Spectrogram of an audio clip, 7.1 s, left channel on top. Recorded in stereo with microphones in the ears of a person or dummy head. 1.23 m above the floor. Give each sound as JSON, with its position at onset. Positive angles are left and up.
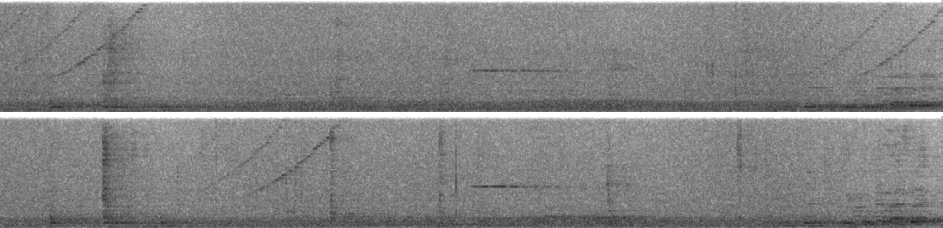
{"t": 0.4, "sound": "a sliding door", "side_deg": -70, "distance_m": 3.0}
